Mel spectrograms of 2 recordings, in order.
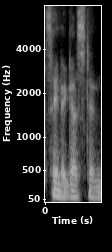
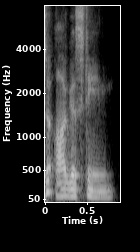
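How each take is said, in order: First: "Augustine" said uh-GUS-tin; common pronunciation. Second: Put-on "Augustine" said AW-gus-teen; "Augustine" with first-syllable stress, long TEEN ending; Lutheran pronunciation. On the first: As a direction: stress GUS in "Augustine" after Saint. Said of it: "Way I feel as well". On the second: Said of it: "being Lutheran, I, I was". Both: Shown as a demonstration.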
